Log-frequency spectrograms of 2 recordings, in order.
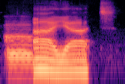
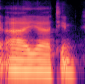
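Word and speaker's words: آيات: Ayat. You say it correctly. If you say it carrying on, you'll say ayatin. Ayatin bayinat, example. And you stop, it's ayat with a sukun.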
